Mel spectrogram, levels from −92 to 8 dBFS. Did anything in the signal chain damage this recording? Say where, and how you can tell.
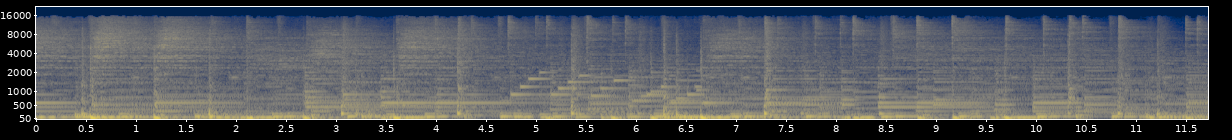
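No, no signal-chain damage found.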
